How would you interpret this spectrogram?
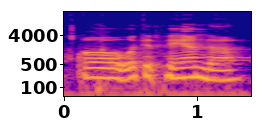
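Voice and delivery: usual speaking voice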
